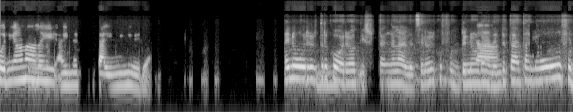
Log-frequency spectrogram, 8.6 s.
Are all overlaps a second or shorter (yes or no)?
yes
